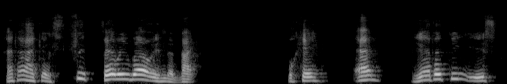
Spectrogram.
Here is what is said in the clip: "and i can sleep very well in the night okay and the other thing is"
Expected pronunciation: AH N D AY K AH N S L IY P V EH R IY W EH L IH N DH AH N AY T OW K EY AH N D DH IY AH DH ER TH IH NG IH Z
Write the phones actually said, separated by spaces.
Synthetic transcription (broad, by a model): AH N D AY K AH N S L IY P V EH R IY W EH L IH N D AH N AY T OW K EY AH N D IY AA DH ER T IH NG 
